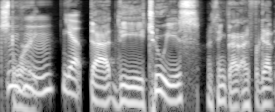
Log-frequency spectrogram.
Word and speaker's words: Tuohys: That the Tuohys, I think that, I forget even if that's how you pronounce it.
